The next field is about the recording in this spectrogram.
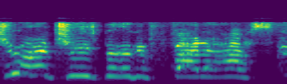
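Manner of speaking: wrestler voice, pitched very high. Retelling a wrestler's line from a match in a Scott Steiner voice. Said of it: "try and do a Scott Steiner voice".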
